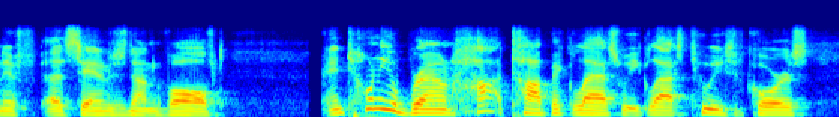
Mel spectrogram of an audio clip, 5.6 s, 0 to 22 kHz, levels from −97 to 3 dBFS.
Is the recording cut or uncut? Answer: cut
